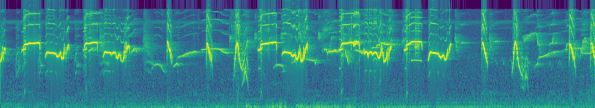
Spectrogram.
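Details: Oriental magpie-robin giving a gacor ngeplong song to encourage silent birds to sing: repeated twisting whistled phrases with sharp clicks, delivered in quick succession over nine seconds, with a faint low rumble behind.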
